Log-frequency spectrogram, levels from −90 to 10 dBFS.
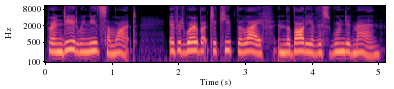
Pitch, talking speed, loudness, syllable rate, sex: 220 Hz, 235 wpm, -17 LUFS, 5.7 syllables/s, female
